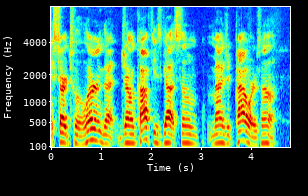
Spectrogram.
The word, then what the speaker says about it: Coffey: this man named John Coffey. It's like the drink, not spelled the same.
